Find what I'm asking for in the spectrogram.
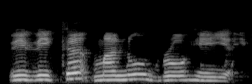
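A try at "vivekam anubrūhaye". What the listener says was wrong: Bruhaye. Not hey. Bruhaye.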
